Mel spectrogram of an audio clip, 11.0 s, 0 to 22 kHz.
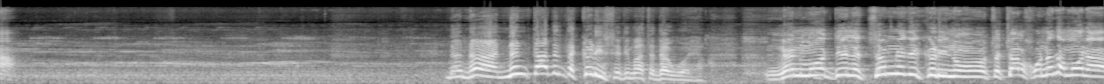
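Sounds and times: faint held tone: 0:00.0 - 0:07.8
background noise: 0:00.0 - 0:11.0.

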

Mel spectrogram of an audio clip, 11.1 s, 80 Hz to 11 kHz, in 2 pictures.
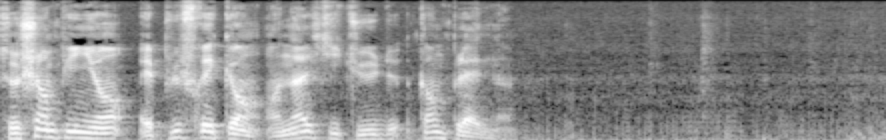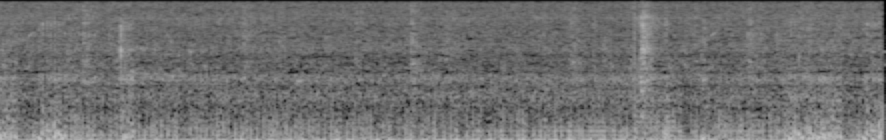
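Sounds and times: low outdoor rumble: 0:00.0 - 0:11.0
faint clicks: 0:03.4 - 0:11.0.

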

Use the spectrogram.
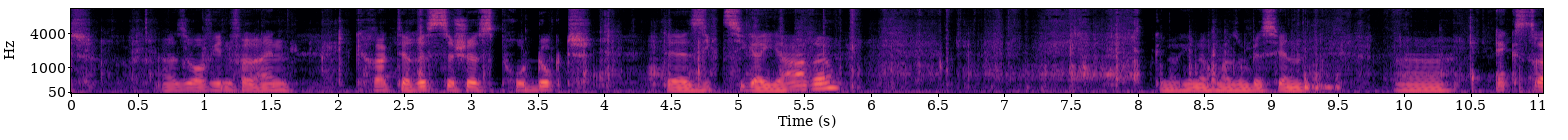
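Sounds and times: cardboard rustling and scraping: 0:00.0 - 0:11.0.

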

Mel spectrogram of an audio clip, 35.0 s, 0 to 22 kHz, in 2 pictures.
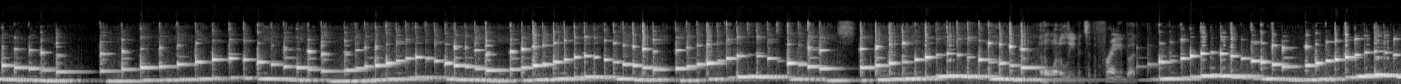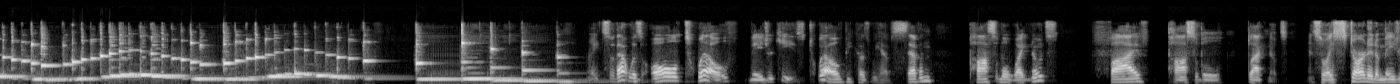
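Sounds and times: marimba playing rapid scales: 0:00.0 - 0:24.9.

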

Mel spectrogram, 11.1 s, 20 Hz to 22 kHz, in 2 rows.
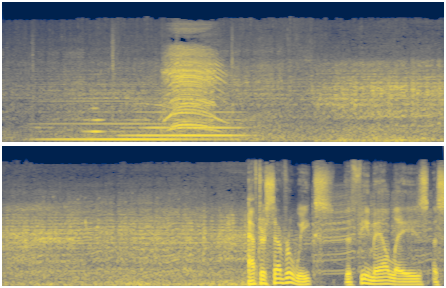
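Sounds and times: music with low sustained notes: 0:00.0 - 0:03.6
penguin warbling call: 0:00.6 - 0:03.6.

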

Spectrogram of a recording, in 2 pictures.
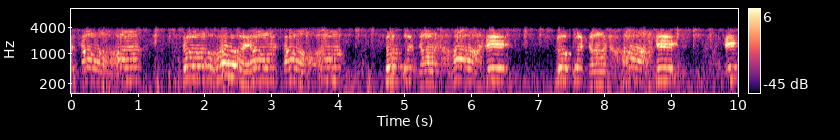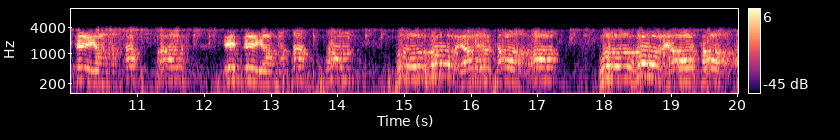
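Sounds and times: men singing in unison: 0:00.0 - 0:06.6, 0:07.3 - 0:09.2, 0:09.8 - 0:20.0.

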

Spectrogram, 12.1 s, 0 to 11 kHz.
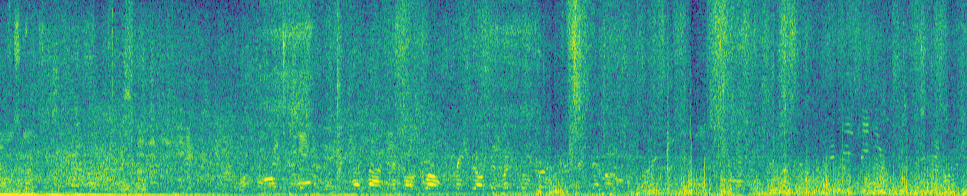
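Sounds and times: faint indistinct voices: 0:00.0 - 0:12.0
wind buffeting microphone: 0:04.8 - 0:12.0.

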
